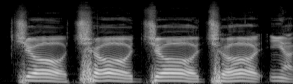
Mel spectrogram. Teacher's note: तो च वर्ग का उच्चारण तालव्य से होता है। तालव्य का अर्थ है कि जीभ के बीच वाला जो भाग है वह ऊपर के हिस्से से टकरा, यानी ऊपर छत से टकराता है।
